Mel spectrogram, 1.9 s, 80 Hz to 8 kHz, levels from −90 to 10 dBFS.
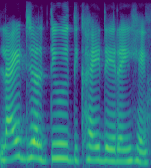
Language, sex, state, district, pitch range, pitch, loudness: Hindi, female, Bihar, Darbhanga, 205-255 Hz, 230 Hz, -18 LUFS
